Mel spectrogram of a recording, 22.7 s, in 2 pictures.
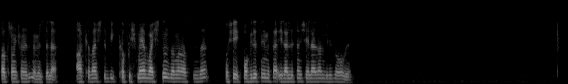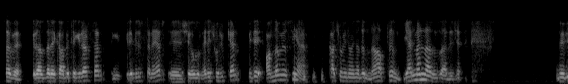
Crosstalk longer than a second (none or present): none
